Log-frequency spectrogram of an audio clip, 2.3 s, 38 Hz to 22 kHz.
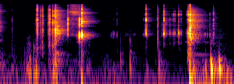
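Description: A 16-ounce beer can, 5.2% ABV, pops open with a sharp metallic click and a short burst of fizzy hiss, followed by a few quieter clicks and a second crisp snap near the end.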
